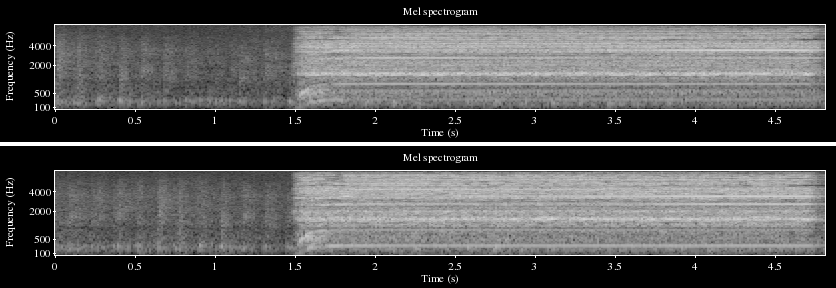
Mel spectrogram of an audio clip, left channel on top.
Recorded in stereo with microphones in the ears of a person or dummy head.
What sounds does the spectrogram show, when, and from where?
1.5 s a drill: 30° right (ahead or behind), 5.5 m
